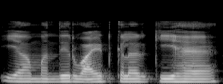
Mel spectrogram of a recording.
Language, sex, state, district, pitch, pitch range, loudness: Hindi, male, Jharkhand, Deoghar, 130 Hz, 125-135 Hz, -18 LUFS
